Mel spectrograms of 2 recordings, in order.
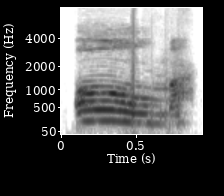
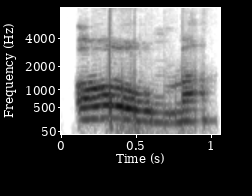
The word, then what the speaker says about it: Om: It's actually a really cool word because to make the sound of it, the A starts more in the back of the throat, the U starts to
